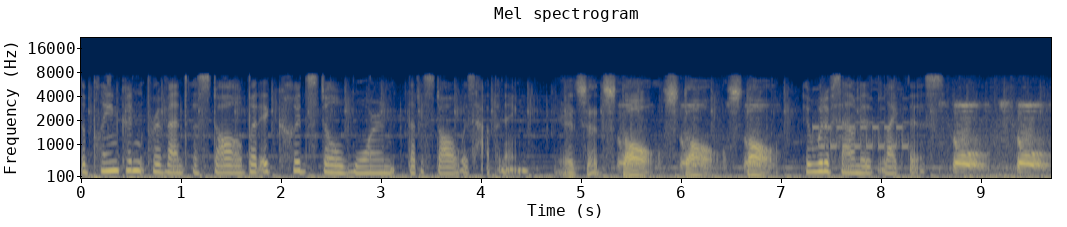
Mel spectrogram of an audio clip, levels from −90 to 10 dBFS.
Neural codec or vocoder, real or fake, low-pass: none; real; 7.2 kHz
